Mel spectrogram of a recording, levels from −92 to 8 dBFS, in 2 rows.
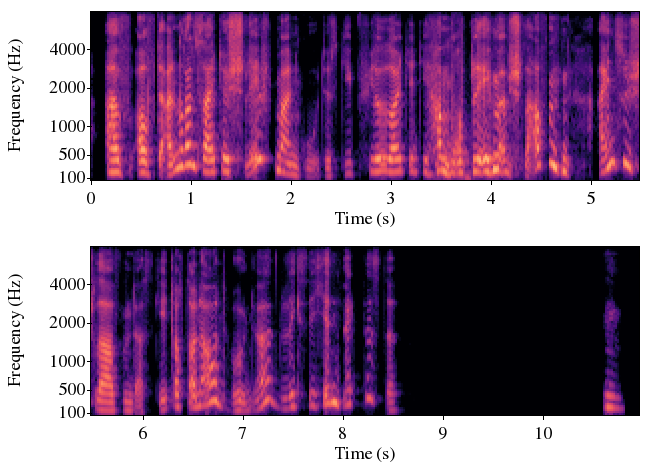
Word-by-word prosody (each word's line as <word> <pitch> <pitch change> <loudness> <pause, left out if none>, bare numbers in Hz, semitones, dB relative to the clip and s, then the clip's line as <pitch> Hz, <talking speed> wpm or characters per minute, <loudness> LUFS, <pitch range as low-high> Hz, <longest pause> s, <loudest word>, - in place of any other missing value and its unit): Auf 205 0 +3
auf 200 0 +4
der - - -1
anderen 320 +4 +4
Seite 215 -3 +3
schläft 430 - -1
man 185 -8 0
gut. 135 -1 -22
Es 140 0 -14
gibt 185 +1 -20
viele 215 0 -1
Leute, 220 +1 0
die 215 -1 -11
haben 235 -3 +3
Probleme, 215 +4 +4
im - - -3
Schlafen 290 - +1 0.3
einzuschlafen. 160 - -1
Das - - -17
geht 165 - -13
doch 210 - -3
dann 205 +2 -3
auch 305 +6 -1
gut, 145 0 -13
ne? 335 0 -6
Legst 210 +5 -13
dich 225 -1 -18
hin, 280 -2 -2
weg 250 0 -13
bist 355 -2 -16
du. 145 0 -17 2.1
Mhm. 195 -3 -11
215 Hz, 175 wpm, -20 LUFS, 185-270 Hz, 2.1 s, auf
